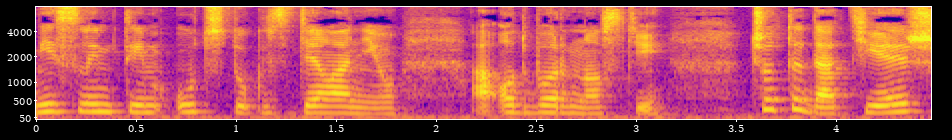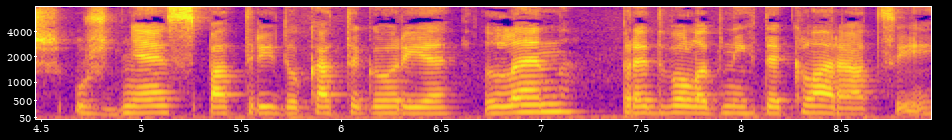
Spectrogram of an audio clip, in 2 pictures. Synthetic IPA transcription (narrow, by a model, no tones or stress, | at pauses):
misliːmt̪iːmuːt͡st̪uɡvzɟɛlaɲɪuʔa̰ʔɔd̪bɔɾnɔscḭ | t͡ʃɔt̪ɛd̪acɪɛʒuʒd̪ɲɛspat̪ɾiːd̪ɔkat̪ɛɡɔːɾijɛlɛn | pɾɛd̪ʋɔlɛbniːɣd̪ɛklaɾaːt͡sḭḭː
